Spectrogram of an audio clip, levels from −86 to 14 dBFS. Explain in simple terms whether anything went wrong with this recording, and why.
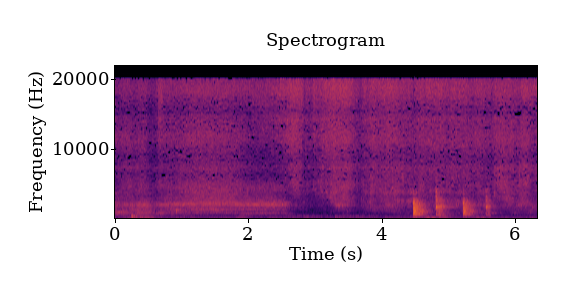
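A doubled audio track runs from 3.42 to 5.64 seconds. Each sound is followed about 0.7 seconds later by a noticeably quieter, identical copy that starts and stops abruptly, with no fading echo. The likely cause is the audio being captured twice, once through a slower path.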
